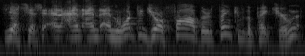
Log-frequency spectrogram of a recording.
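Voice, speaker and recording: An actor playing a fussy, flustered, by-the-book legation secretary who stammers and repeats himself in a radio drama. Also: male voice, high voice, expressive, fairly quick, fairly bright tone. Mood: probing, fussy. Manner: stammering, repetitive, dithering, officious. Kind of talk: 1970s radio drama acting. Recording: dull lo-fi old radio broadcast.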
